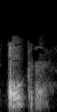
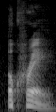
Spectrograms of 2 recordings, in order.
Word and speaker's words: ochre: pass is this please stop butchering the word it's ochre ochre like Joker without the J ochre it represents Earth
